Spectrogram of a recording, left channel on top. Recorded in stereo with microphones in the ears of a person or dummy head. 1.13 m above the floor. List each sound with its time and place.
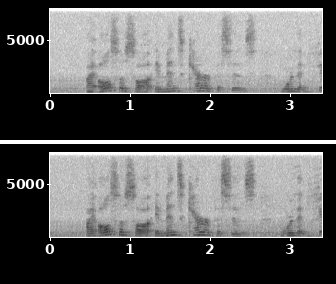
0.5 s a woman speaking: 15° right (ahead or behind), 0.8 m; by 3.4 s 60° right (ahead or behind), 1.6 m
